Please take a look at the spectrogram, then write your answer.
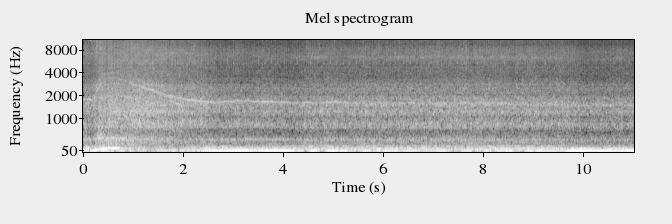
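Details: LS7 V8 after cam install: blips then settles to idle with a clear high whine falling in pitch as revs drop.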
